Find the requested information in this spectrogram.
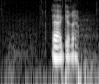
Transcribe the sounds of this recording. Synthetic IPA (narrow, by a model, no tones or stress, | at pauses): ʔæːɡəʁə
